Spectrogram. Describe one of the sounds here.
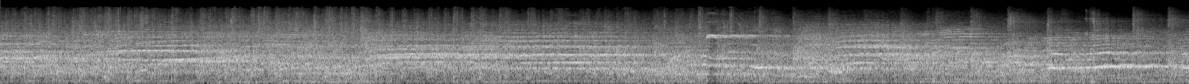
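A crowd of young spectators shouts and cheers in a large echoing hall.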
